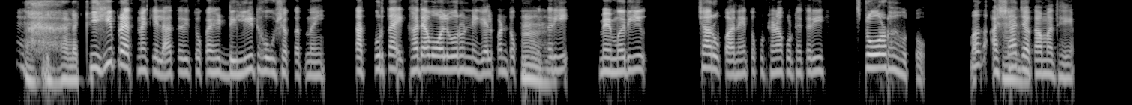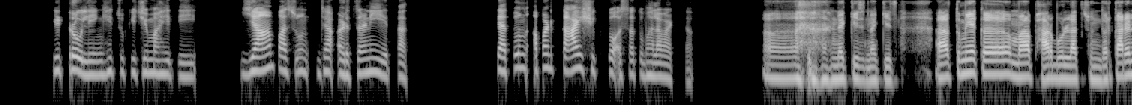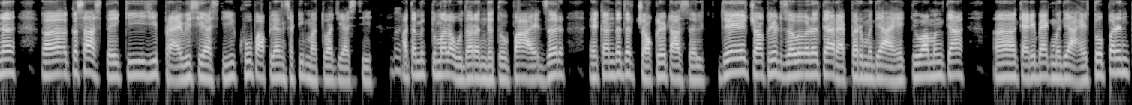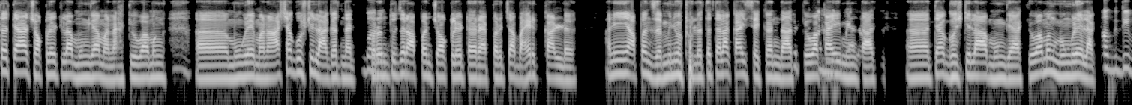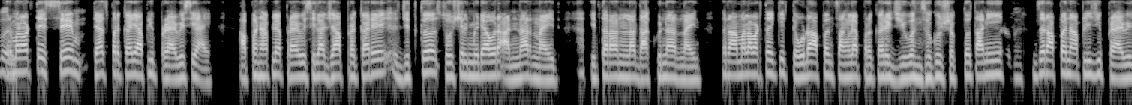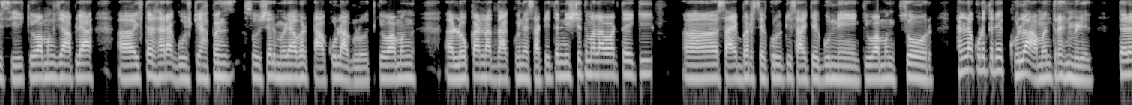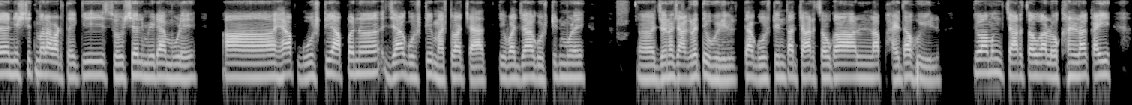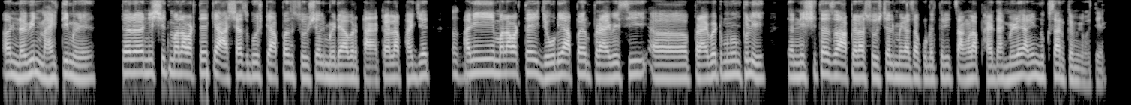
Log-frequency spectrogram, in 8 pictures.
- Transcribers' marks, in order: laughing while speaking: "नक्कीच"; in English: "वॉलवरून"; in English: "मेमरीच्या"; in English: "स्टोअर्ड"; in English: "ट्रोलिंग"; chuckle; in English: "प्रायव्हसी"; "आपल्यासाठी" said as "आपल्यांसाठी"; in English: "रॅपरमध्ये"; in English: "कॅरीबॅगमध्ये"; in English: "रॅपरच्या"; other background noise; in English: "प्रायव्हसी"; in English: "प्रायव्हसीला"; in English: "प्रायव्हेसी"; in English: "प्रायव्हसी"; in English: "प्रायव्हेट"
- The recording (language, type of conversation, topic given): Marathi, podcast, सोशल मीडियाने तुमच्या दैनंदिन आयुष्यात कोणते बदल घडवले आहेत?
